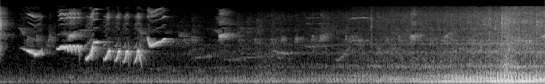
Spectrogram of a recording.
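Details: Scarlet minivet song: rapid bright whistled notes, some rising and some slurred downward, packed into the first two seconds, then a swelling low rumble like passing traffic.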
